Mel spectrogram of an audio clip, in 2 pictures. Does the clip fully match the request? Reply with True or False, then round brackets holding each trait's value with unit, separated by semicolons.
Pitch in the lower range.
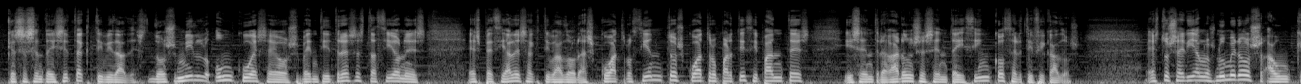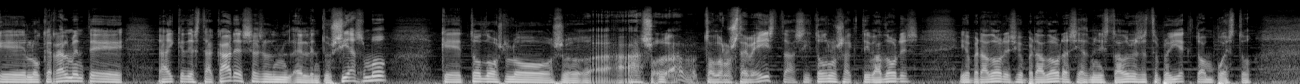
True (120 Hz)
